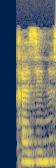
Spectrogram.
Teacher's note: Xəzinə sözündə təbii ki, i-ni uzun tələffüz edirik. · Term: i saiti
